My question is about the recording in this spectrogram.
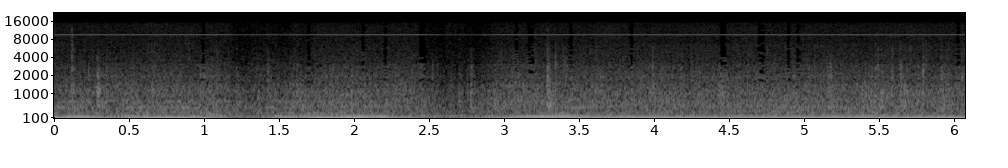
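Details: Parked petrol car at idle after engine mount inserts fitted, minor vibration felt through the seat: two throttle blips, low exhaust rumble rising briefly then settling to an even idle.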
